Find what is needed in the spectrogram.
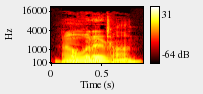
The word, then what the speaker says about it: Boca Raton: The latest war on Christmas dust-up comes from us from Boca Raton, Florida. Is that, how do I say that? – No, Boca Raton.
